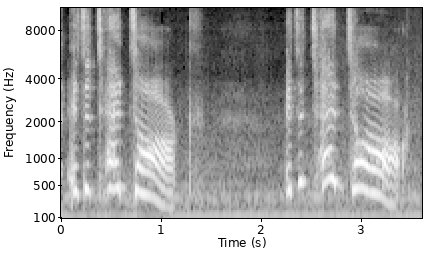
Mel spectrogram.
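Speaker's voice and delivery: gleeful shout-out to the chat; excited. Real, not acted. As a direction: savor the joke as it lands. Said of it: "Oh my God, that's great".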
